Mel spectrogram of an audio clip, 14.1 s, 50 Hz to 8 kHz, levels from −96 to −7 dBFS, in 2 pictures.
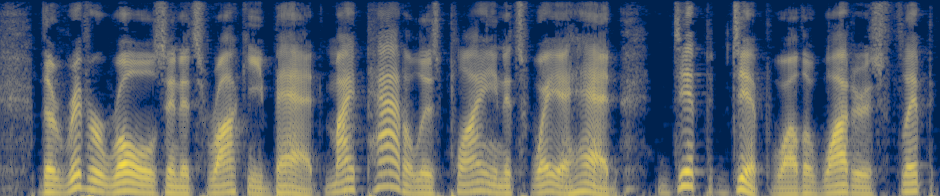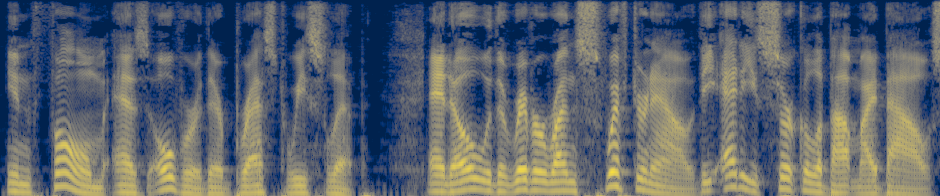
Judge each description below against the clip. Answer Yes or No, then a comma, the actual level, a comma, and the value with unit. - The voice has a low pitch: Yes, low, 110 Hz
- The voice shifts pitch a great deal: Yes, wide, 5.8 semitones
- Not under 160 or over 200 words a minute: Yes, average, 175 wpm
